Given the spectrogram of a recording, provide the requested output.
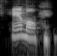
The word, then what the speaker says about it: Hamill: I'd be like, is it really Haml? I don't know. How how do you pronounce it? Hamill. Ham. Ham. Hamill. Oh yeah. I I I I know a ham. Yeah. Hamill. That's easy.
